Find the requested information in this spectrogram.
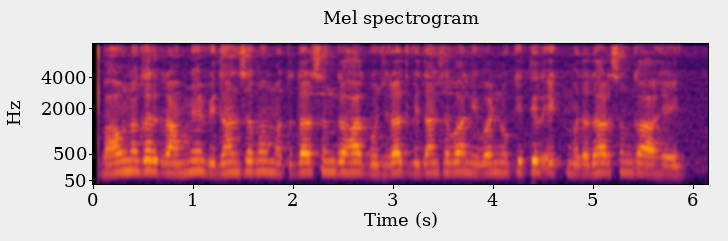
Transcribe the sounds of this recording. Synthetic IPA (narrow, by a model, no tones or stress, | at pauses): bʱaʋnəɡəɾɡɾamijəʋid̪ʱansəbʱamət̪d̪aɾsəŋɡʱəɦaɡud͡ʑɾat̪ʋid̪ʱansəbʱaniʋəɽɳukit̪iːlekmət̪d̪aɾsəŋɡʱəaɦe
